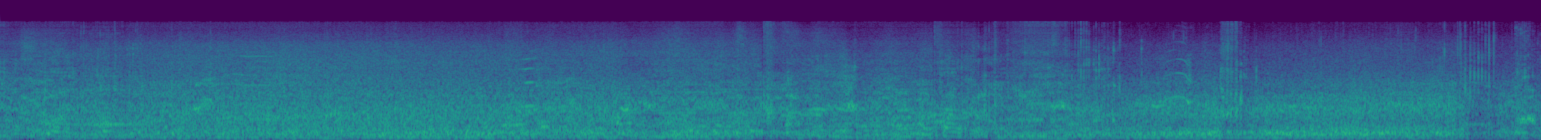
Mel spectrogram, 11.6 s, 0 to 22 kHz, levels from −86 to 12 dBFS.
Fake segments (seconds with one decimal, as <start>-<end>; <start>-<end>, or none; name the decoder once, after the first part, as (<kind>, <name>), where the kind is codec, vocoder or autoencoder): 0.0-0.6 (codec, SNAC); 4.7-8.0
